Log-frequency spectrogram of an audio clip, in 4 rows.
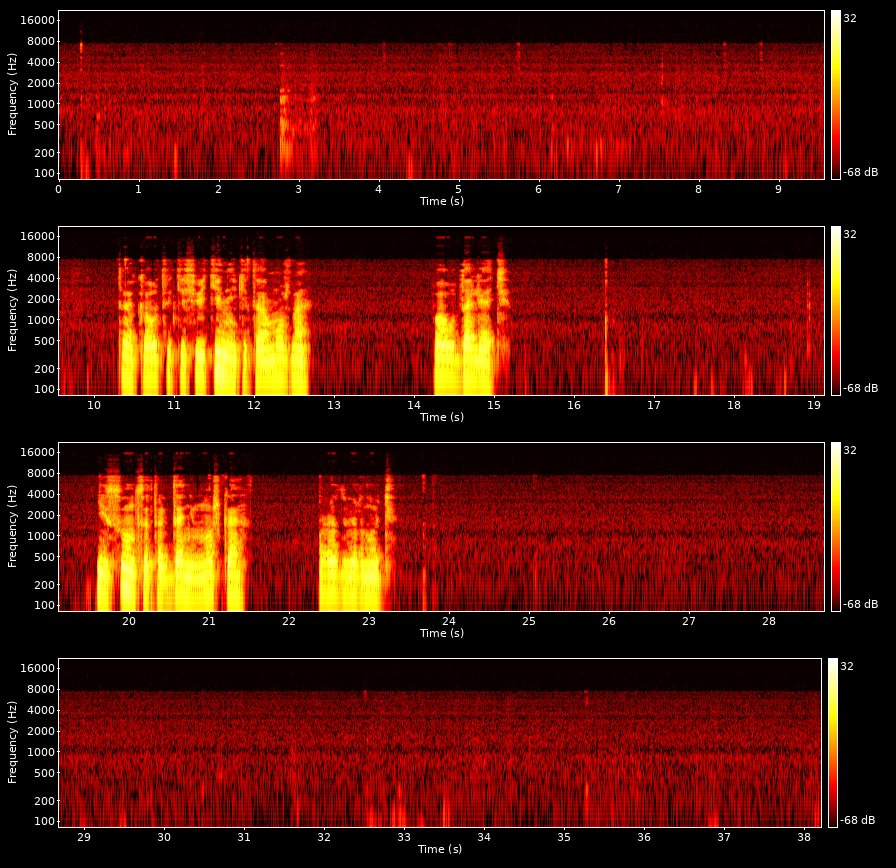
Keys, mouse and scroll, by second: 2.3-2.7 scroll down 3, 2.9 middle click, 4.5 scroll down 2, 5.0 middle click, 8.4 middle click, 8.8 middle click, 9.1 scroll down 2, 10.2 click, 11.8 shift+click, 16.5 Delete, 17.8-18.3 scroll up 2, 18.3-18.7 scroll down 6, 19.3 scroll down 2, 19.6 shift+middle click, 20.9 click, 22.5 Delete, 23.6 click, 25.0 click, 32.8-33.2 scroll up 6, 33.5-35.2 scroll down 4, 35.2 click, 35.2 scroll down 1.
